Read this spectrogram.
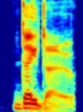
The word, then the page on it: dado: British English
